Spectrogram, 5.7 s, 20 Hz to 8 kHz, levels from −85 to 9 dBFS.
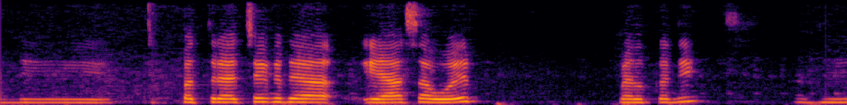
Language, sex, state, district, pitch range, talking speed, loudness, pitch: Konkani, female, Goa, North and South Goa, 245-265 Hz, 95 wpm, -15 LUFS, 250 Hz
